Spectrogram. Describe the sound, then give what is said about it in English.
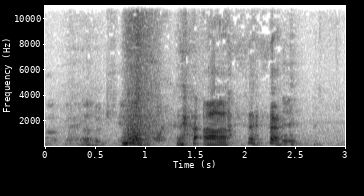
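A single sharp sneeze bursts out, followed by a few seconds of voiced, speech-like sounds. “Just gonna sneeze.”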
